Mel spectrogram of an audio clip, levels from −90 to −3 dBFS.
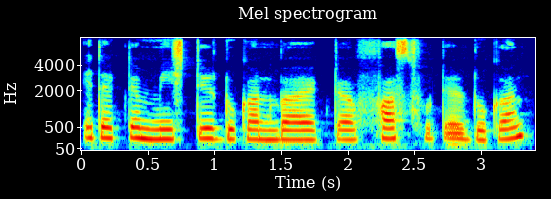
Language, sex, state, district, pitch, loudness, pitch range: Bengali, female, Tripura, West Tripura, 225 Hz, -18 LUFS, 210-235 Hz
